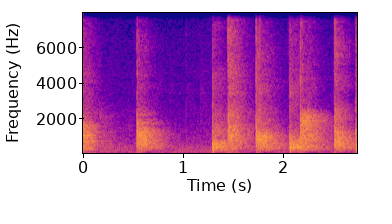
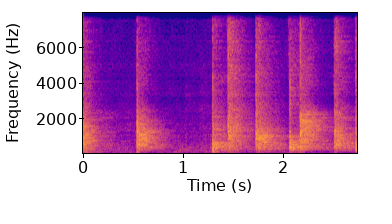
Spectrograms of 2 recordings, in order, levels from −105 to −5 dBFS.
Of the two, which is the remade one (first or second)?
second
